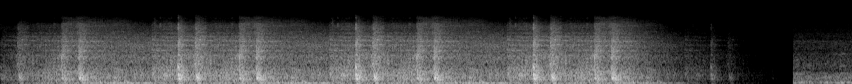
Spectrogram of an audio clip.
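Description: Train wheels clattering over rail joints in a steady clickety-clack of paired beats, fading away near the end; after a brief gap, the quieter steady hum of a subway platform.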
